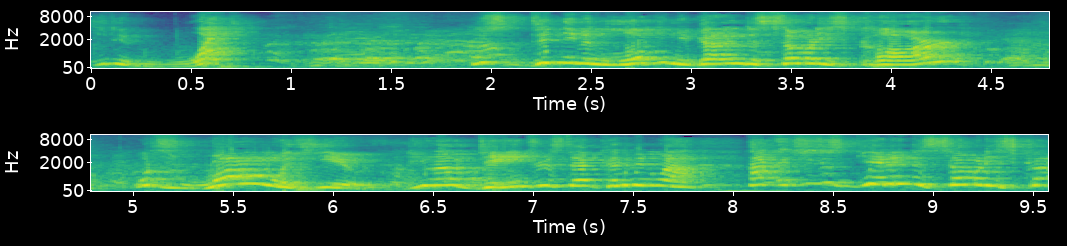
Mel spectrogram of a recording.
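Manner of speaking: high, fast, loud scolding; scolding wife. Retold or imitated. Wife scolding her husband for getting into a stranger's car, high loud rant. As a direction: tear into him for his carelessness.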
